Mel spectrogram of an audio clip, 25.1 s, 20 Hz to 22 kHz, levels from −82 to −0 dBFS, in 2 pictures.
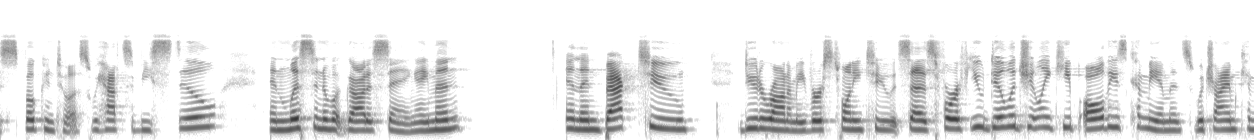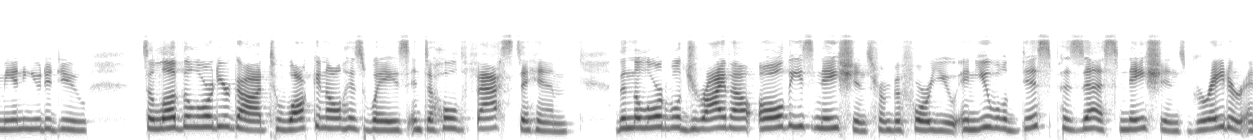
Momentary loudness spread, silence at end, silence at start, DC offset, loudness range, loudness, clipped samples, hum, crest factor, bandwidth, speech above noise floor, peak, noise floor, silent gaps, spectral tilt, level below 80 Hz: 10 LU; 0 s; 0 s; under 0.1%; 3 LU; -32 LUFS; under 0.1%; none; 24 dB; 9.4 kHz; 54 dB; -10 dBFS; -86 dBFS; none; -2.5 dB/octave; -80 dBFS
